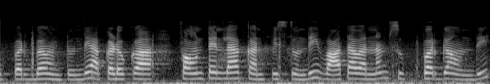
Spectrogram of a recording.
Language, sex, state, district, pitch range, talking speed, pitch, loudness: Telugu, female, Telangana, Nalgonda, 240-270 Hz, 135 wpm, 255 Hz, -16 LUFS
